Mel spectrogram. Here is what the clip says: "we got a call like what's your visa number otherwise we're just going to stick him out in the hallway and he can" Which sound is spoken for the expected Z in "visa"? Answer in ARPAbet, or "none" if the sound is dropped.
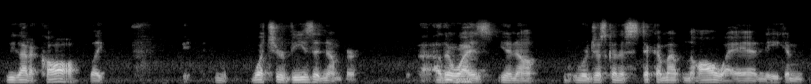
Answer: Z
